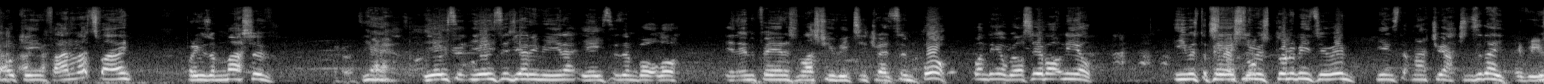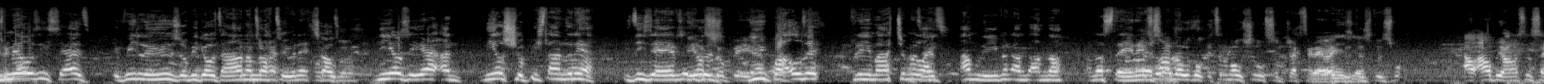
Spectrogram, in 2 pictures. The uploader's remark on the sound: Live from Goodison Park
